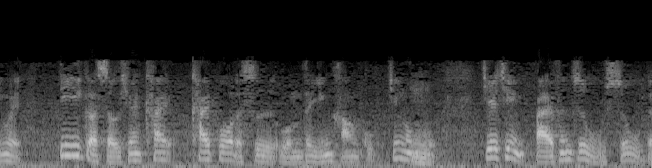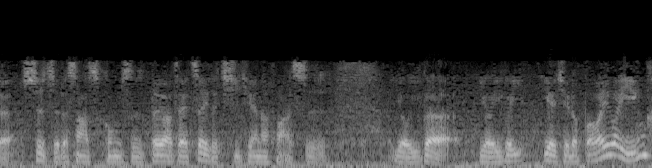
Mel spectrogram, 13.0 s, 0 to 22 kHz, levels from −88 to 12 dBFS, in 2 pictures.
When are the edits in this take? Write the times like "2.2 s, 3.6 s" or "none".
10.4 s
